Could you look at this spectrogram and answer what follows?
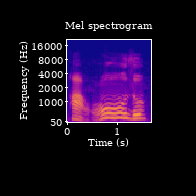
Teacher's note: ও কণ্ঠনালীতে চাপ দিয়ে আইন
